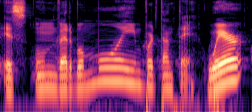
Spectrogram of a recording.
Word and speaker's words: where: Where are you from? – Tú dijiste where, pero la pronunciación es where.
